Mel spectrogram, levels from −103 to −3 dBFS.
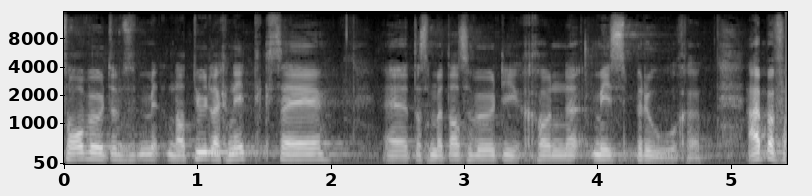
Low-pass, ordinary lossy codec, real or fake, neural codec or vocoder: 14.4 kHz; none; real; none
